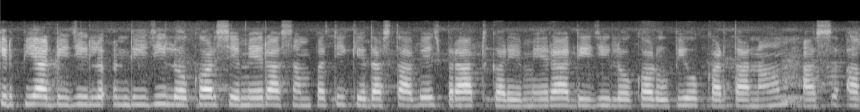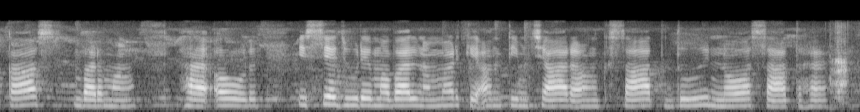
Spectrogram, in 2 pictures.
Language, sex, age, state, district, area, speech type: Hindi, female, 60+, Bihar, Madhepura, urban, read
